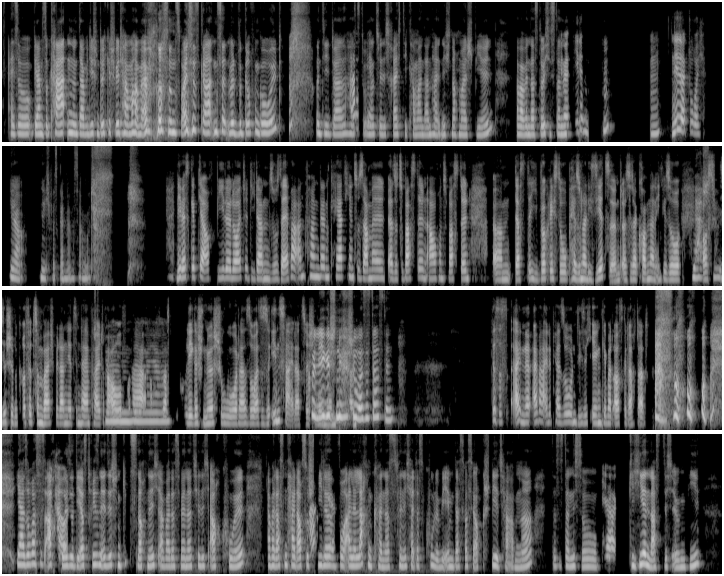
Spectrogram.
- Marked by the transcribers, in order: laughing while speaking: "haben wir einfach noch so 'n"; snort; laughing while speaking: "Schnürschuh"; laugh
- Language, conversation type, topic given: German, podcast, Welche Rolle spielt Nostalgie bei deinem Hobby?
- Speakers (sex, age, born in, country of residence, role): female, 25-29, Germany, Germany, host; female, 30-34, Germany, Germany, guest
